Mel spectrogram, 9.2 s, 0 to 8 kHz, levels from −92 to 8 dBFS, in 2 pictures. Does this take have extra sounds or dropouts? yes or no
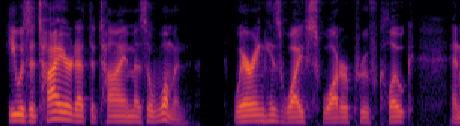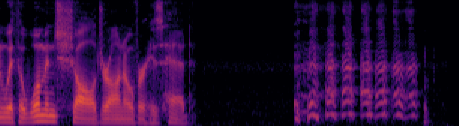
yes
